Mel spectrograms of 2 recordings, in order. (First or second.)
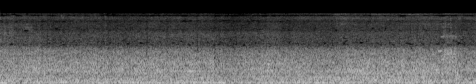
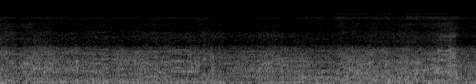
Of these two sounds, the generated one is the second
